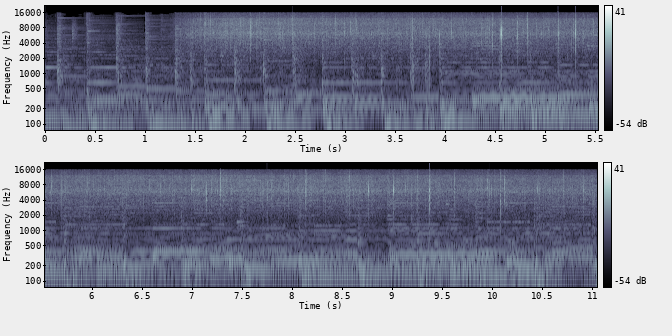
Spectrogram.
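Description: Chicken pieces frying in oil in a miniature pan: a steady sizzle that starts about a second in, heard over background music.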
